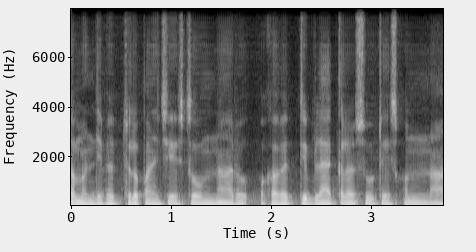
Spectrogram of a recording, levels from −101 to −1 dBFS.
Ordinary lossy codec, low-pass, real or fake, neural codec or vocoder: none; none; fake; codec, 16 kHz, about 1 kbps, DyCAST, with the encoder's durations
